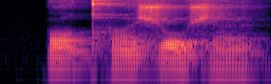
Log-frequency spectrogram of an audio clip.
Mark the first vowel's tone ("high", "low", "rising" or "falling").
high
